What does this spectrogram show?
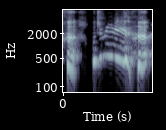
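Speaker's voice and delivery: laughing disbelief. Retold or imitated. Retelling her own shocked reply.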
